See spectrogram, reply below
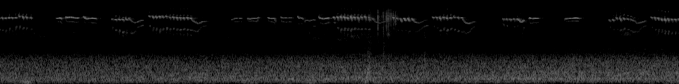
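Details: Coal Tit in a yew tree in a yard in Cambridge, UK, on 12 March 2015, making a strange noise before a sparrowhawk landed nearby and panicked the birds; very high, thin, squeaky wavering notes repeated rapidly over a steady background hiss.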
